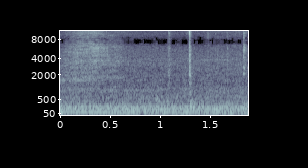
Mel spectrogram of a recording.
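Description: Old American car with a 5L V8 engine rolling in at low speed, a steady low rumble close by with no talk over it.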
